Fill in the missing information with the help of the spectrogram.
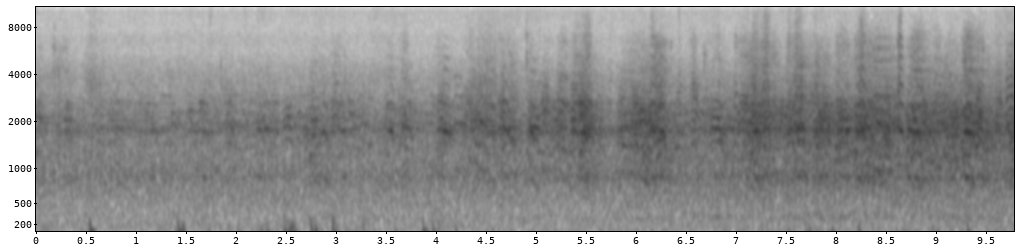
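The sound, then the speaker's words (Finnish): A flock of geese honks continuously in flight over a reed-fringed shore at Villailviikki during an autumn bird-migration evening, many overlapping calls forming a steady, carrying chorus that grows slightly louder, with a few low thumps early on and no talking. “Hienot äänet sieltä tänne asti hieno. kuuluu. hieno, hieno parvi selvästi.”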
